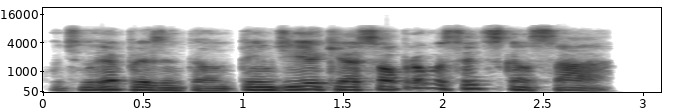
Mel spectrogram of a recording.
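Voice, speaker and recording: A somewhat breathy man talks at a fairly quick pace, with a dry, close sound and no echo. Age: 60s. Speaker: pastor. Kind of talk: sermon. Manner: conversational.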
